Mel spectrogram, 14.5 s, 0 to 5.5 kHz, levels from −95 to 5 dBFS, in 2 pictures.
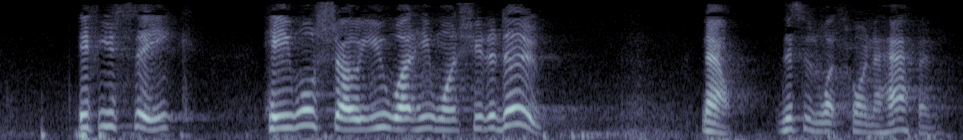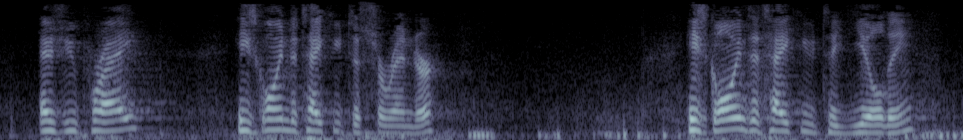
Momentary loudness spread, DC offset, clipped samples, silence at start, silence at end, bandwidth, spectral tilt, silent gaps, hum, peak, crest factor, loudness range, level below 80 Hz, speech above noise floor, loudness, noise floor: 21 LU; under 0.1%; under 0.1%; 0.3 s; 0 s; 5.4 kHz; -5 dB/octave; none; none; -12 dBFS; 20 dB; 8 LU; -52 dBFS; 32 dB; -32 LUFS; -63 dBFS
